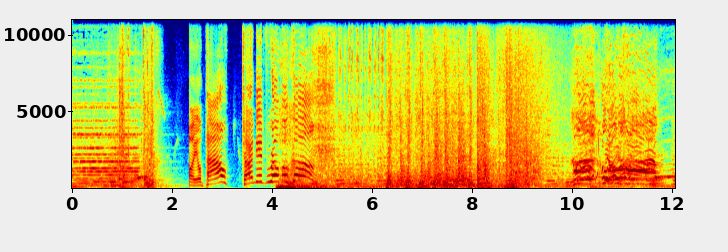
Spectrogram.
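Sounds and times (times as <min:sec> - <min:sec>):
cartoon background music: 0:04.1 - 0:12.0.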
